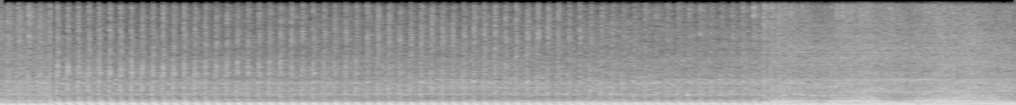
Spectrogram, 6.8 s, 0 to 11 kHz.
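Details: 2007 Honda CBR125R, left outside two years and non-running, started after refitting a missing seal: steady, regular putter about three pulses a second, then note changes, no misfire or stumble, running fine.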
